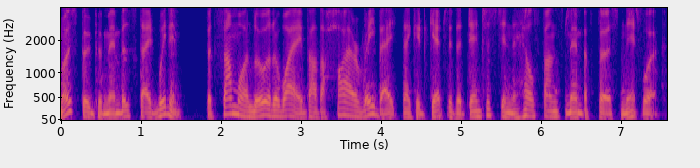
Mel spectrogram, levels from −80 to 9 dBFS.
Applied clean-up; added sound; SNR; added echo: neural mask model RNNoise.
